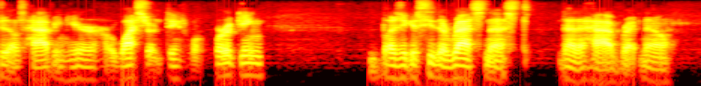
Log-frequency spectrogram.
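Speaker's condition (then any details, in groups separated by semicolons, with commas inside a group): No condition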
